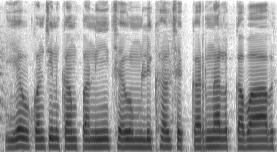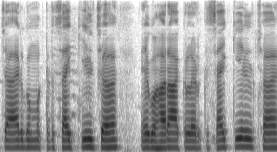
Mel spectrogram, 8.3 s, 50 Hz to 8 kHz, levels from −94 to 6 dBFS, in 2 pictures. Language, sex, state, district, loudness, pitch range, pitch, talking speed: Hindi, male, Bihar, Begusarai, -17 LUFS, 145-155 Hz, 150 Hz, 135 wpm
